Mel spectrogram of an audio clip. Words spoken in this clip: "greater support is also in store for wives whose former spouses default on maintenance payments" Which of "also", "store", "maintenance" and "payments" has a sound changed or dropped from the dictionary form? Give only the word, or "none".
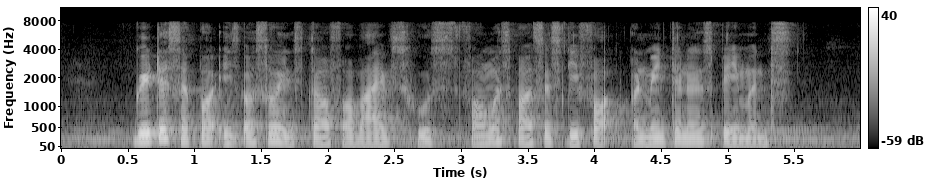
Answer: store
